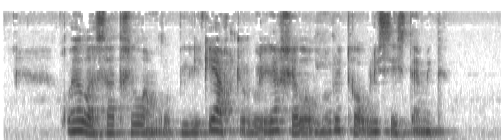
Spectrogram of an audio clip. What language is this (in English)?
Georgian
